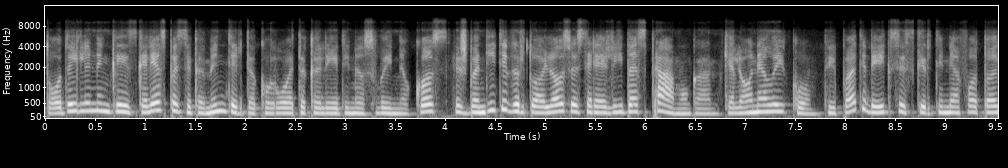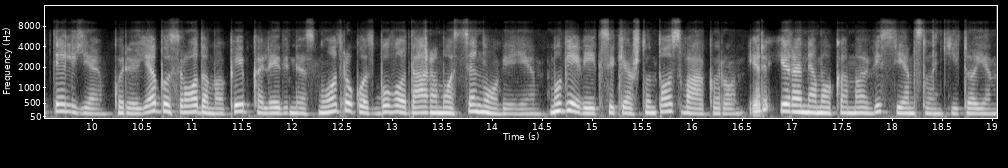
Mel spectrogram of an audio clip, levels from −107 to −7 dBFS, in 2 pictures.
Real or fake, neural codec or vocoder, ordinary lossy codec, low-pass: fake; codec, 16 kHz, 2 kbps, X-Codec, HuBERT features, trained on general audio; Opus, 32 kbps; 7.2 kHz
